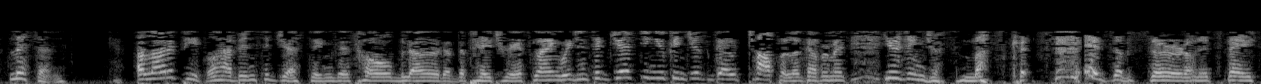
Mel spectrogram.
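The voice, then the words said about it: Deliberately bad snooty British accent. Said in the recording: “I do a terrible man accent, a terrible uh, uh, uh, British accent. ... we're going to do our very best to be snooty”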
